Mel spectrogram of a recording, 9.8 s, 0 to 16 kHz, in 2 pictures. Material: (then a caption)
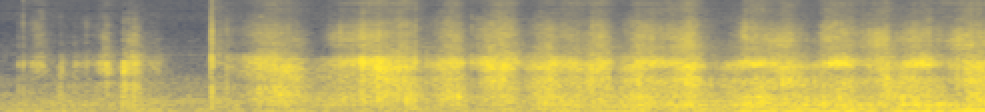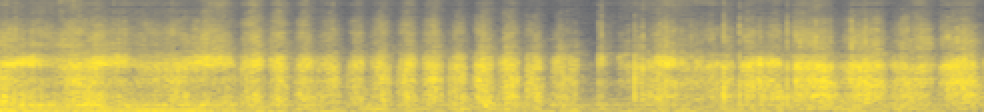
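Plastic. Fingernails rapidly scratch and rub across the printed back of a plastic phone case with a black bumper, fitted on a smartphone. A dense, uneven run of dry, bright scraping strokes continues for about ten seconds, centred on a raspy midrange band around 1.5–2 kHz.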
